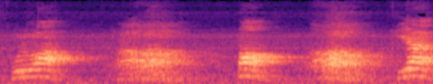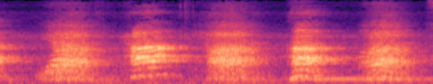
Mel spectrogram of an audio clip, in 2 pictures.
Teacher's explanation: قال العلماء هناك خمسة حروف هجاؤها حرفان آخره حرف مد مقداره حركتان، جمعت بعبارة اللي هي حناخذها را ثم طا ثم يا ثم حا ثم ها، وهذه جمعت بعبارة حي طهر.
